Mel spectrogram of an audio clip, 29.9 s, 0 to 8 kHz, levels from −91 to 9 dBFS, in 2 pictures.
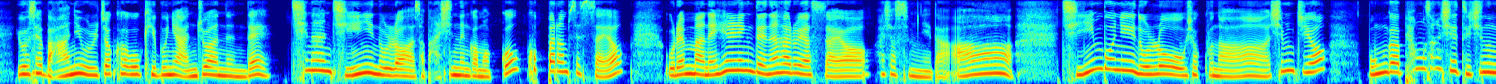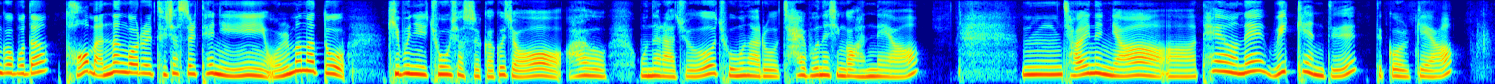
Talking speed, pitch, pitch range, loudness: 280 characters per minute, 235 Hz, 200-275 Hz, -14 LUFS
